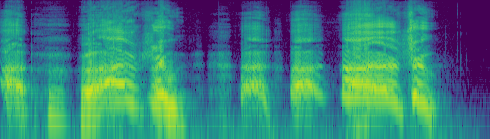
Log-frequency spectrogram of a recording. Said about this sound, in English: As Fred continued to sob and sneeze, an ice fish, whose name was Milo, had felt Fred's tears in the water and heard his crying.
